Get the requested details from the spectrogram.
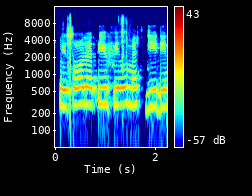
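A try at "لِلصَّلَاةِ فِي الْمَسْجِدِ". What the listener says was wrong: Bukan sonya yang panjang, li sholati lamnya yang panjang.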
